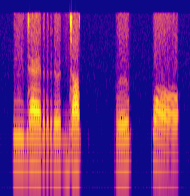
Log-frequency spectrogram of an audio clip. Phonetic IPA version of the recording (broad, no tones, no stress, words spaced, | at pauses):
ndærɵditˤ pːɵpːɔ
